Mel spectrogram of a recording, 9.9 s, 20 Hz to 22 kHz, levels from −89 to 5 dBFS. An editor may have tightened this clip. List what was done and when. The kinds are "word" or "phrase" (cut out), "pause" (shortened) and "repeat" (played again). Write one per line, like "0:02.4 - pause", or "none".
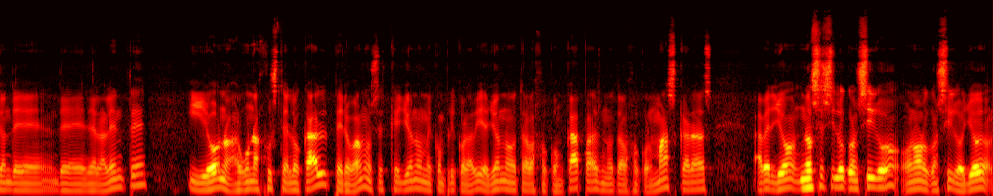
none

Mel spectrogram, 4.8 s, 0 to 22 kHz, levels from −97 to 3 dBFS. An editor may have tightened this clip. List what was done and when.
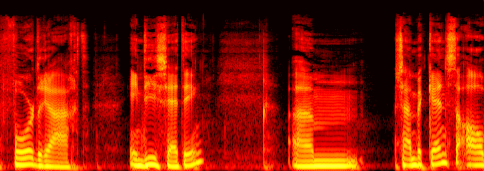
none

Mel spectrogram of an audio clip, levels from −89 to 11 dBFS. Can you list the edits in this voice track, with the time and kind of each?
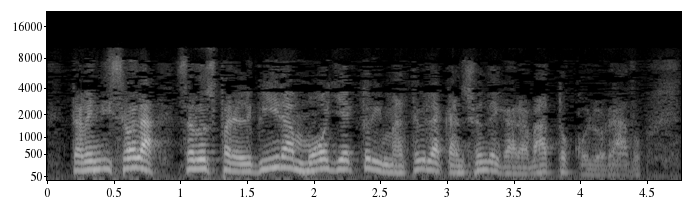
none

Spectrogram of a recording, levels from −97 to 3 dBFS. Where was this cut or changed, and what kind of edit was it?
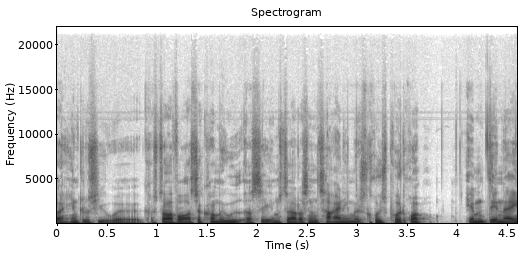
0:03.1 - word

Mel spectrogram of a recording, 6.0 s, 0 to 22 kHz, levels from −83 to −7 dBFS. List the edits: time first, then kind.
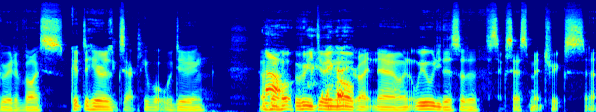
0:01.1 - phrase
0:03.0 - word
0:03.5 - word
0:04.4 - word

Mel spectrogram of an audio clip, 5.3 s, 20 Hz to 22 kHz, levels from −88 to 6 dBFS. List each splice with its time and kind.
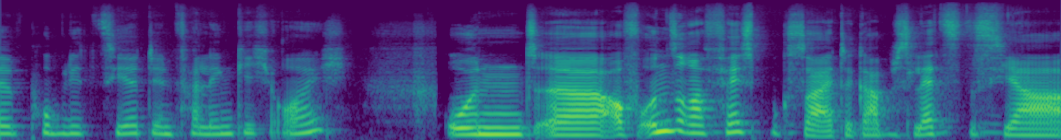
0:02.2 - pause

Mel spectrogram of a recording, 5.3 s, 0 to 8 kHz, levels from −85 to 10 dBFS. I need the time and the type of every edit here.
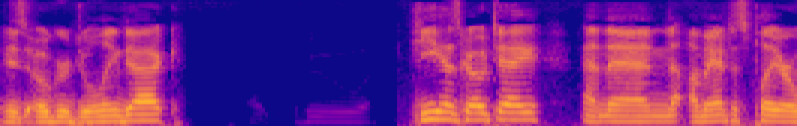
0:03.0 - phrase

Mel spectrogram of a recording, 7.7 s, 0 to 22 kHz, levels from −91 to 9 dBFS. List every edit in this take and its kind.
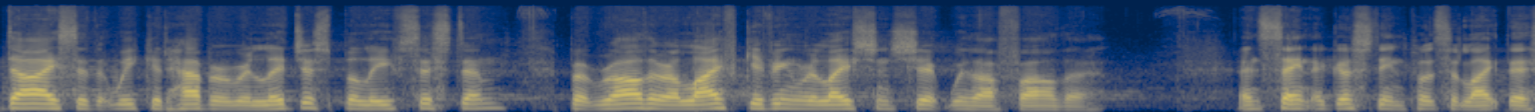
none

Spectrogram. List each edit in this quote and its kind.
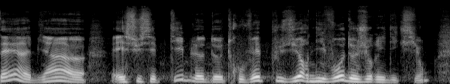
none

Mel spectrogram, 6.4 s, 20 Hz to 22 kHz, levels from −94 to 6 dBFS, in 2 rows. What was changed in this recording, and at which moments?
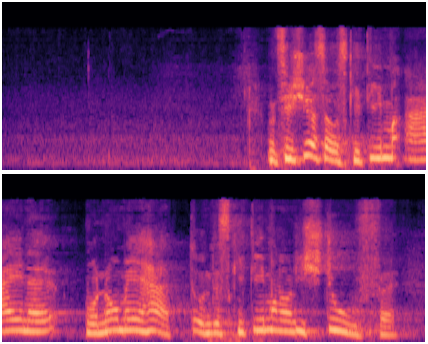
0:05.4 - word

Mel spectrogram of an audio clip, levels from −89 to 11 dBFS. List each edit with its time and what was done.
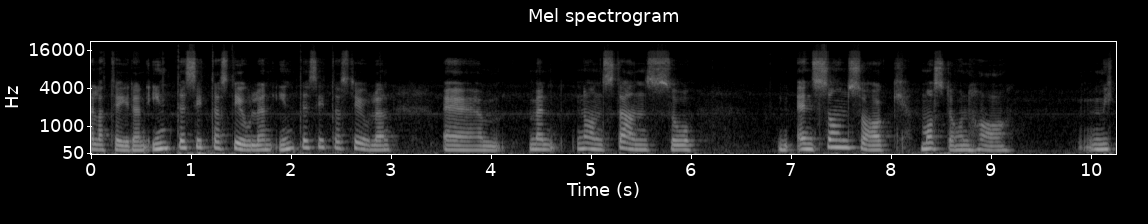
none

